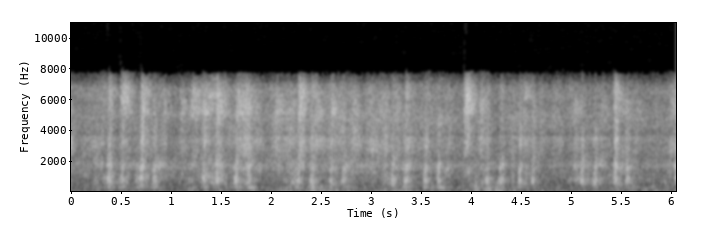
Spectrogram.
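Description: Loaded freight train of covered goods wagons rolling past, its steel wheels clacking over the rail joints in repeated quick clusters of sharp clicks, over a low rumble.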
